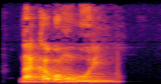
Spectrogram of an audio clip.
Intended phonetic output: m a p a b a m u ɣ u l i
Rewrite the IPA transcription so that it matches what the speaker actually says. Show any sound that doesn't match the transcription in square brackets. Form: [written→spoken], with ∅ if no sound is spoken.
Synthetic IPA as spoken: [m→n] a [p→k] a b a m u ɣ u [l→ɾ] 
